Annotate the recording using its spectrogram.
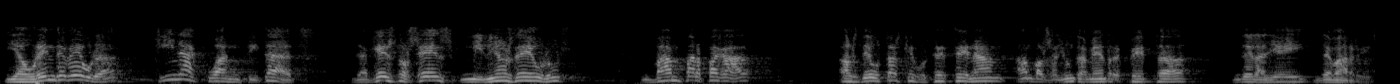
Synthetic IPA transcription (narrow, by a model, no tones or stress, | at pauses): iawɾemd̪əβɛwɾə | kinakwant̪it̪at̪ | d̪akɛzðosenzmilionzðewɾuz | bampəɾpaɣa | əlˠzðɛwt̪askeβust̪est̪enənambəlˠzaʒunt̪amẽnsrespɛk̚t̪a | ðelaʎejðeβ̞arḭs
